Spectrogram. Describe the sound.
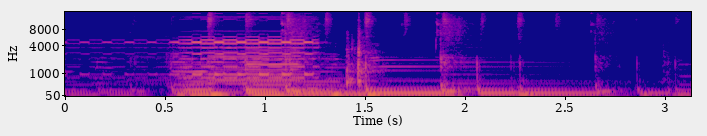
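A telephone rings for an incoming call with a loud electronic ringtone. It plays a steady melodic pattern of sustained tonal notes with no voices over it.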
